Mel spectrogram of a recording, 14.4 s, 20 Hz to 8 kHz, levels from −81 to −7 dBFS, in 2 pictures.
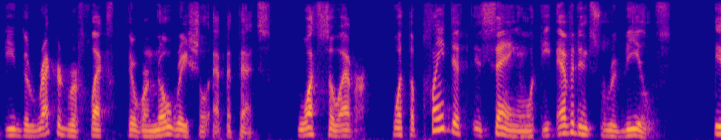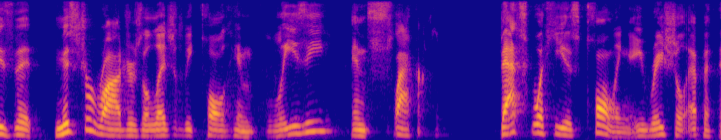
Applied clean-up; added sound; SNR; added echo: neural mask model DeepFilterNet 3.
